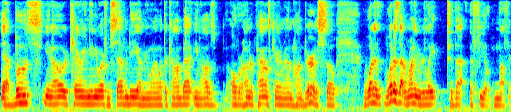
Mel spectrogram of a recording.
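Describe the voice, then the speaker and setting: A man talks at a fairly quick pace in a fairly high pitch with monotone, flat intonation. Noticeable background noise runs underneath. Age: 50s. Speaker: strength coach. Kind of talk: interview.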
